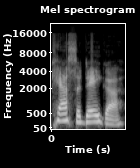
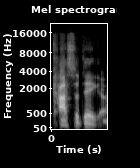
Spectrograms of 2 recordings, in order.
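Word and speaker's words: Cassadaga: Kind of like Talladega, but Casadega.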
